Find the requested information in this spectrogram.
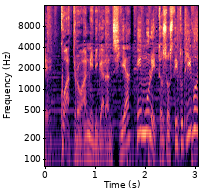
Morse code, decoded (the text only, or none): none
